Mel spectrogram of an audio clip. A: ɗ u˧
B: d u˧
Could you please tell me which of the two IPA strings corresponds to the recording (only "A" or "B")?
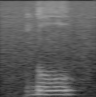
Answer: A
